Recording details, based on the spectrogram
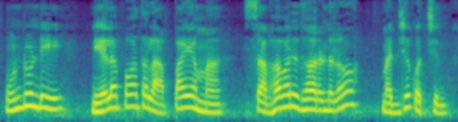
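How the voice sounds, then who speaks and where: A woman storyteller reading a story aloud in a steady, measured way. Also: on the high side, a little hiss or hum. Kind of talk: scripted story narration.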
